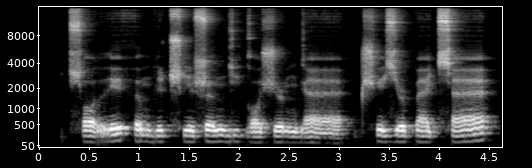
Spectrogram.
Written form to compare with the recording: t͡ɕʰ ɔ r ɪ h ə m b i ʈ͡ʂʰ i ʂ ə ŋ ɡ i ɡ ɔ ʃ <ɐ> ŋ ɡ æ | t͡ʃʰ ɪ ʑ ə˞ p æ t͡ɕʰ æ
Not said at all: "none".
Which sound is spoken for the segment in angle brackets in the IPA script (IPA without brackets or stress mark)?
ə˞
